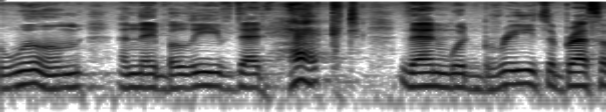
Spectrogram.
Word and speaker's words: Hekt: Her name was Hekt. H-E-K-T. Now, some spell it H-E-Q-E-T, Hekwet. Some spell it H-E-K-A, Heka. But the most often, and from the Egypt, is Hekt, H-E-K-T. She was a goddess again. And she is married to Khnum. You knew this, K-H-N-U-M, who is a creator god.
